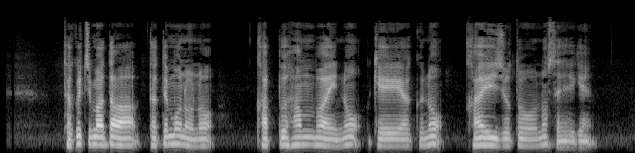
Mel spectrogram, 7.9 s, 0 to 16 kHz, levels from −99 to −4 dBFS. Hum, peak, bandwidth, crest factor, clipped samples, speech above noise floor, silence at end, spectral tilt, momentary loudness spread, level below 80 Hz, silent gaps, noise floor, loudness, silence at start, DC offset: none; -8 dBFS; 10.5 kHz; 22 dB; under 0.1%; 33 dB; 0.5 s; -6 dB/octave; 11 LU; -72 dBFS; none; -61 dBFS; -29 LUFS; 0.8 s; under 0.1%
